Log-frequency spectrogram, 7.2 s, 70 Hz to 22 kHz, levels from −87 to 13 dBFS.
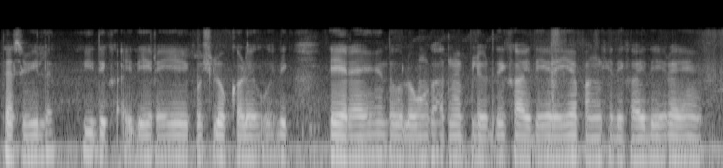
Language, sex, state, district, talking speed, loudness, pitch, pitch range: Hindi, male, Uttarakhand, Tehri Garhwal, 215 wpm, -17 LUFS, 105 Hz, 105-110 Hz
